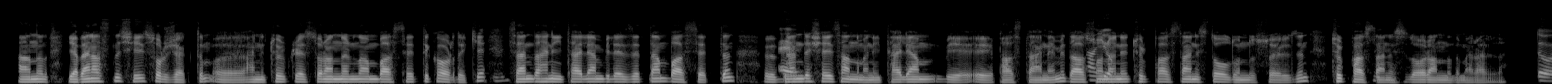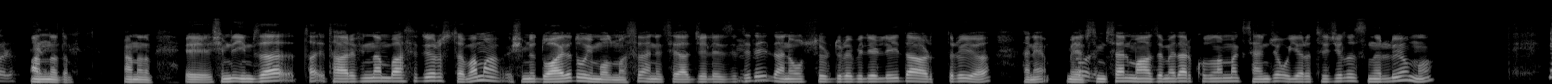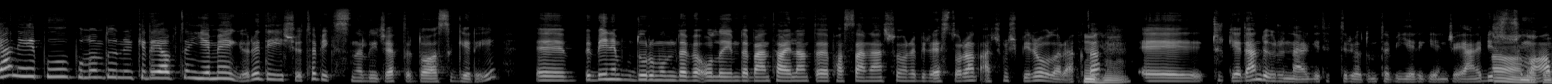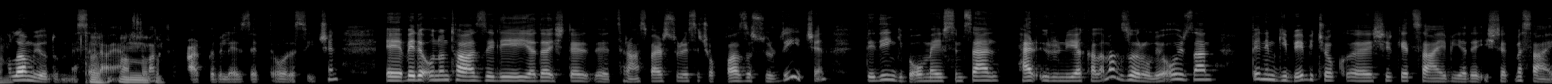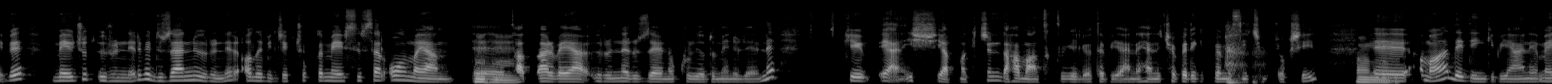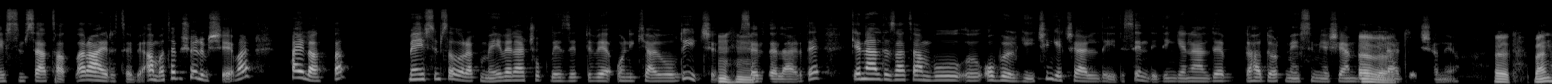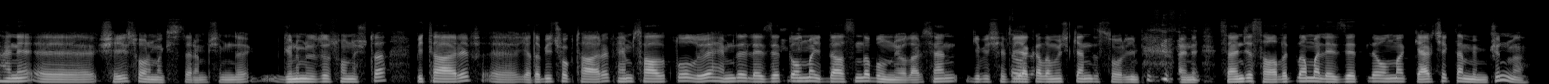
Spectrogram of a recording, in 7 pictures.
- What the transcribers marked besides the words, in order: other background noise; tapping; chuckle; chuckle
- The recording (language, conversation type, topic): Turkish, podcast, Kendi imzanı taşıyacak bir tarif yaratmaya nereden başlarsın?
